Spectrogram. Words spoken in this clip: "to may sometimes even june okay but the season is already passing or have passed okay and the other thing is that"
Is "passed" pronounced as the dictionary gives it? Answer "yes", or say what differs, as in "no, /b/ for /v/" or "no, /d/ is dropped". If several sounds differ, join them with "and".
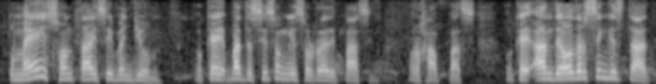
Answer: no, /t/ is dropped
